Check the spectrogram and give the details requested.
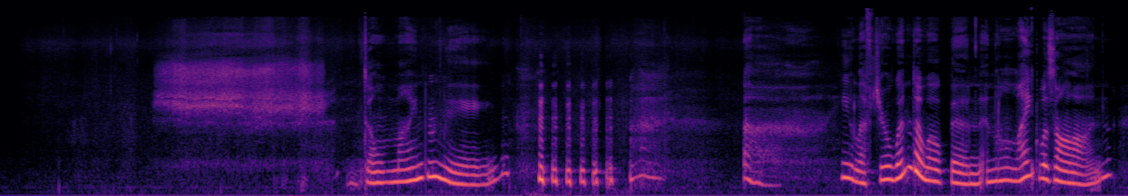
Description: Wet Noises

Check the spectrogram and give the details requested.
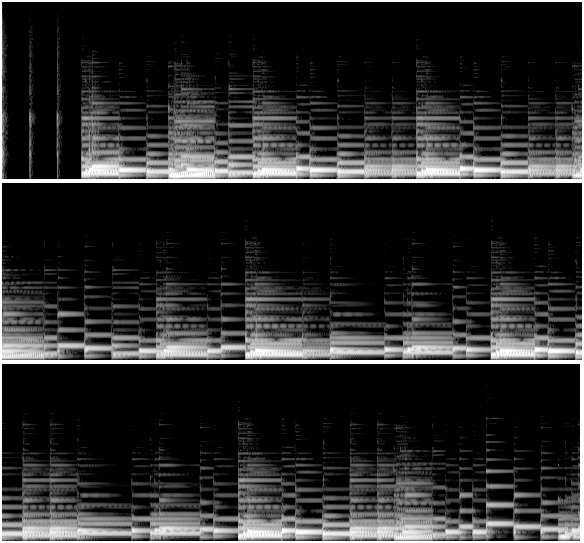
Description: Silent Night - Basic Chord Melody in C

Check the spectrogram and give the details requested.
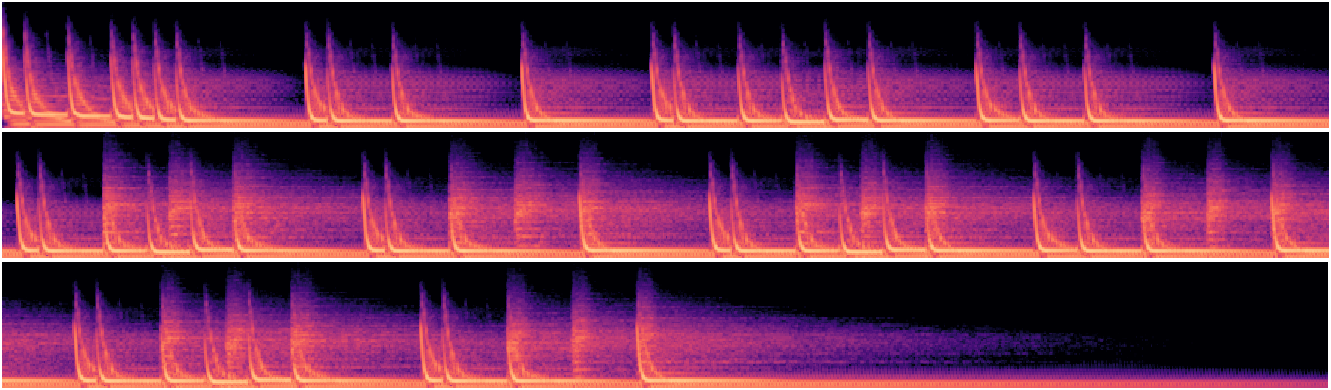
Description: Synth; Snoozetown

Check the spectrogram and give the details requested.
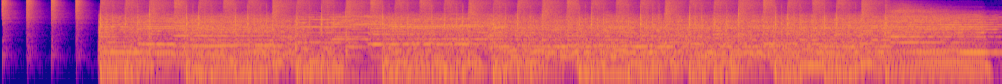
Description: Super Metal Scale

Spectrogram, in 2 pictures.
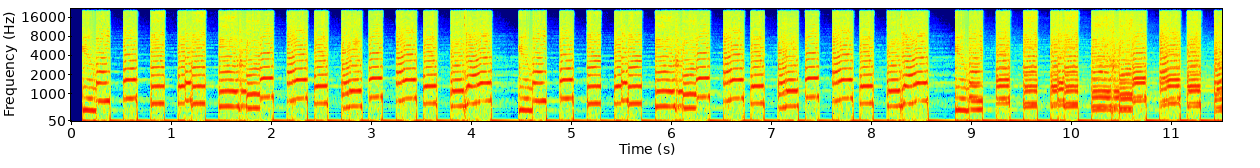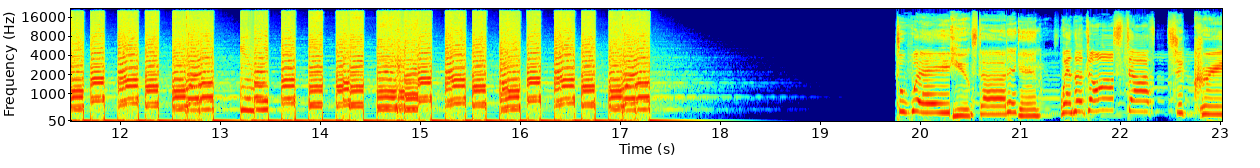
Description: start again, 220bpm

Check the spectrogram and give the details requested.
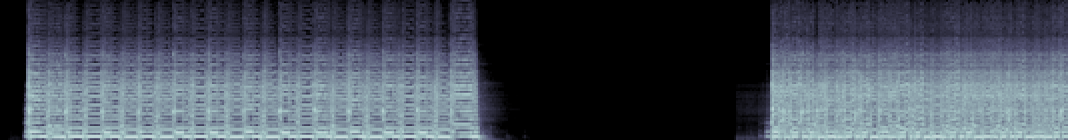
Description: Sextuplet Lick; Yngwie

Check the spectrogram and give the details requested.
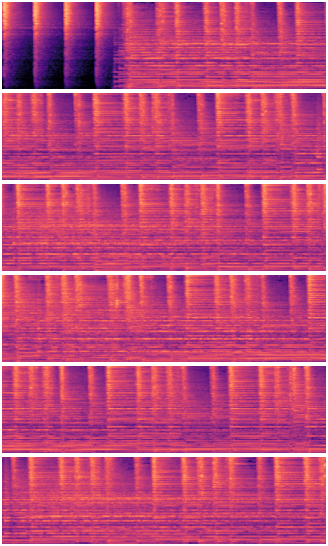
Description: Guitar Soloing Backing Track

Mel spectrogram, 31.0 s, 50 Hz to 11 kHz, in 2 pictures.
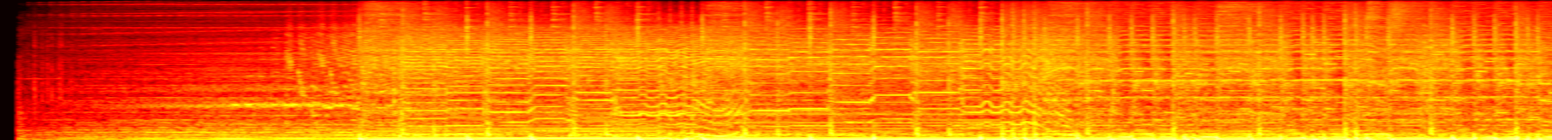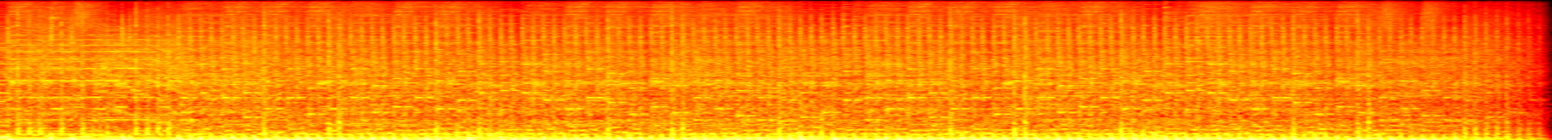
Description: Metal; Shadow Queen Phase 2

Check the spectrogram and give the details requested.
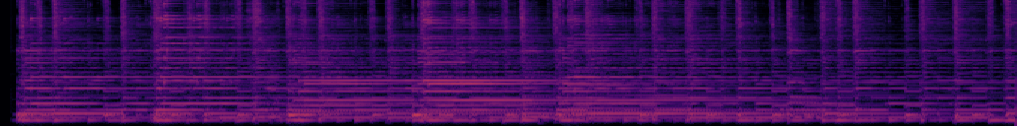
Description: Acoustic; Theme of Zero

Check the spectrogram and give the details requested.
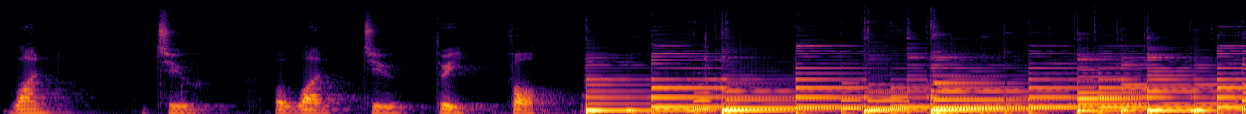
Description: Guitar Steady; Grimstock

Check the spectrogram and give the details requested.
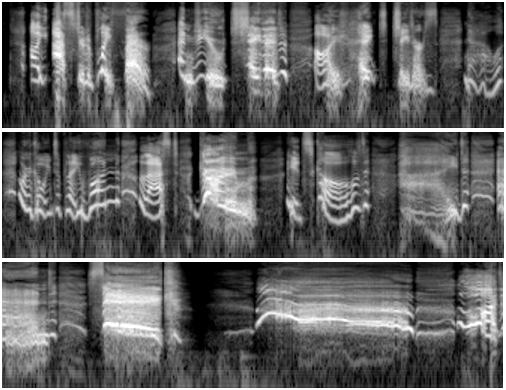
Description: screams

